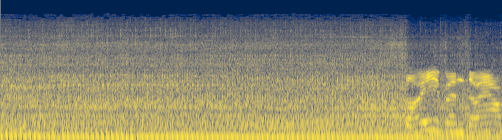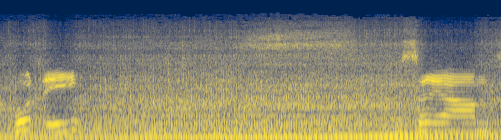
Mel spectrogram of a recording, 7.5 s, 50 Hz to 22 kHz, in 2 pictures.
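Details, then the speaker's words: Petrol generator, after service, powering a 2000-watt heat gun at about 7.2 amps: holds a steady even drone under heavy load with no surging or labouring. "watts and i'm 7.2 ampere so it's looking good on hot gun"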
